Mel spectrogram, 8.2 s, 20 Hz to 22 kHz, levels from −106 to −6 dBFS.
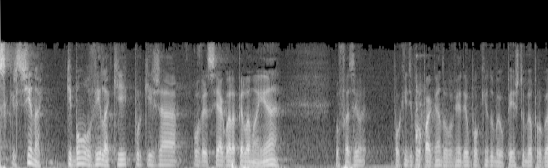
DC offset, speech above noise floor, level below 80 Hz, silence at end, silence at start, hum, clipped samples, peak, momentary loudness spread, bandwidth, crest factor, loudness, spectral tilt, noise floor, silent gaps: under 0.1%; 23 dB; -38 dBFS; 0 s; 0 s; none; under 0.1%; -2 dBFS; 11 LU; 8 kHz; 24 dB; -25 LUFS; -4.5 dB/octave; -47 dBFS; none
